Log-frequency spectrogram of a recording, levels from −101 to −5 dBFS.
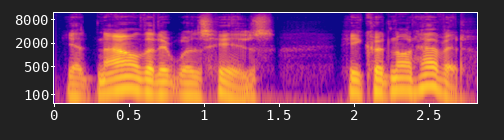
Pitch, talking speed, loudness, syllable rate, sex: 105 Hz, 235 wpm, -20 LUFS, 5.0 syllables/s, male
